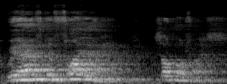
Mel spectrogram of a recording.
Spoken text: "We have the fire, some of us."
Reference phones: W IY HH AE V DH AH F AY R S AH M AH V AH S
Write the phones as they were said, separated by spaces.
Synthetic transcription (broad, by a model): W IY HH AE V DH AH F AY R S AH M AH V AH S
